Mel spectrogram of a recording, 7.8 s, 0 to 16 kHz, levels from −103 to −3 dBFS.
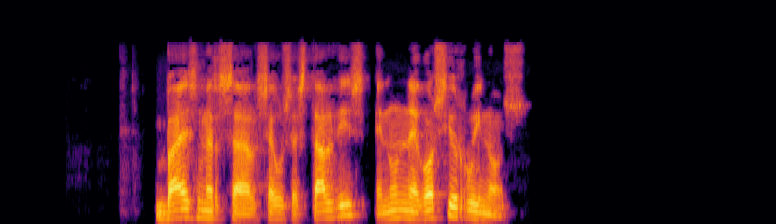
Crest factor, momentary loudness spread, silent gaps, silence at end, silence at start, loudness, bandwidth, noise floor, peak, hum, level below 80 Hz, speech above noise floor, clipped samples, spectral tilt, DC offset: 20 dB; 9 LU; none; 2.55 s; 1.55 s; -17 LUFS; 7.8 kHz; -84 dBFS; -2 dBFS; none; -60 dBFS; 66 dB; under 0.1%; -5 dB/octave; under 0.1%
